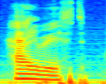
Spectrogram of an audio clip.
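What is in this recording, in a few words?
"highwaist", Nigerian Pidgin, male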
